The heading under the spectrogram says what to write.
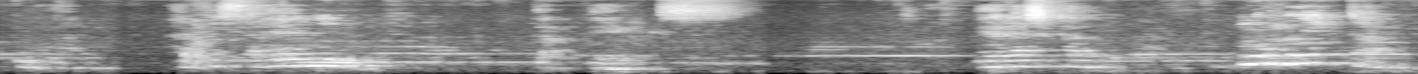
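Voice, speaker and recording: Chatty woman preaching. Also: fairly high pitch. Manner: chatty, lively, frequent tag questions. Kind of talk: conversational sermon. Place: church service. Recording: very echoey, noisy church hall from far off.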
